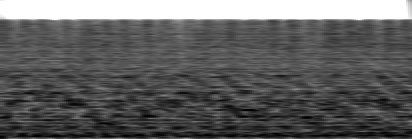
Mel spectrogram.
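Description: Live band playing loudly through a stage PA: electric and acoustic guitars, bass guitar and drums in a dense, unbroken wash of sound.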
